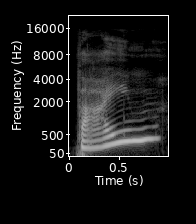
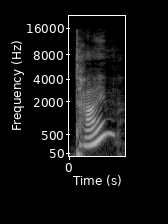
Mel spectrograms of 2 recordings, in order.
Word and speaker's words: thyme: Thyme? Thymy? Because if that's what you wanted, you should have just put your head on my thigh. Oh, time?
